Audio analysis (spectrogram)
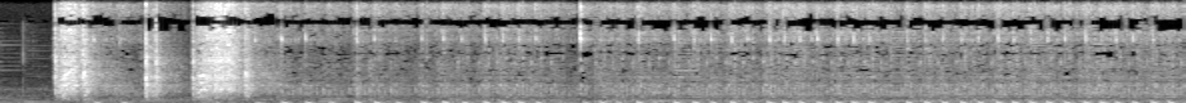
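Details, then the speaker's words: Yamaha Mio Nouvo scooter after replacing the noisy one-way starter part: steady, even putter about two beats a second after startup, no chatter or rattle from the starter; quieter than before the fix. "suaranya lebih adem ini daripada sebelumnya"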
